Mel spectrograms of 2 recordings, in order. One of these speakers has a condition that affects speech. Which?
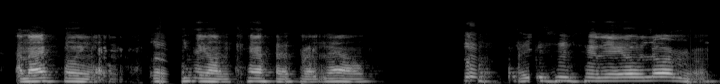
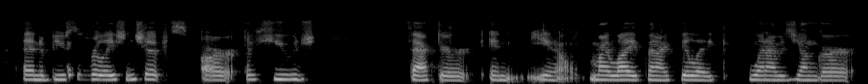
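The first: traumatic brain injury.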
